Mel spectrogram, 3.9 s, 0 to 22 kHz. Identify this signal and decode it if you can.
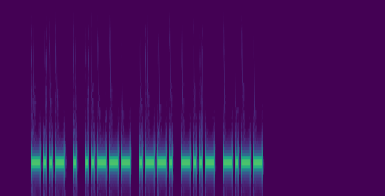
Morse code, heard as a keyed tone, about 37 wpm, 700 Hz. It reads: XE2PXY
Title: DXCC-100 Call Signs - 6 Characters - Repeated 3x - 40wpm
